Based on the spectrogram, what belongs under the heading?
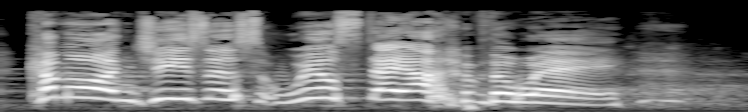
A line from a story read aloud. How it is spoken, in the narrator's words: The little girl closest to the aisle shouted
